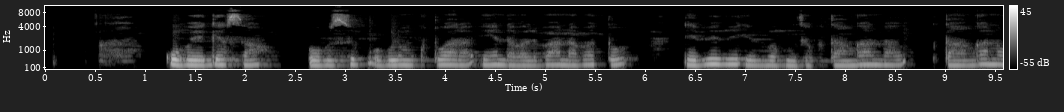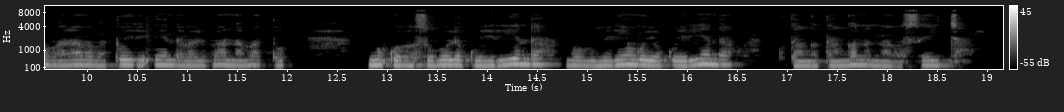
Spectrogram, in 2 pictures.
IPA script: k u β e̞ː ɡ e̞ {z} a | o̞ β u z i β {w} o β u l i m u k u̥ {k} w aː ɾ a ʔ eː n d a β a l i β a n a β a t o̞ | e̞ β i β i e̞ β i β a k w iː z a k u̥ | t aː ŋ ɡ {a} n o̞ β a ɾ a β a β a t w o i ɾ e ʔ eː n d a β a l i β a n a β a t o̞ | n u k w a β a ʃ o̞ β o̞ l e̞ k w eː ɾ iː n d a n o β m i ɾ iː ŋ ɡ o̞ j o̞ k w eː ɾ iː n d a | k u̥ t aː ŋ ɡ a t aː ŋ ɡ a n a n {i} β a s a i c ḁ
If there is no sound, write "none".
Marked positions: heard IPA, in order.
s, u, t, a, a

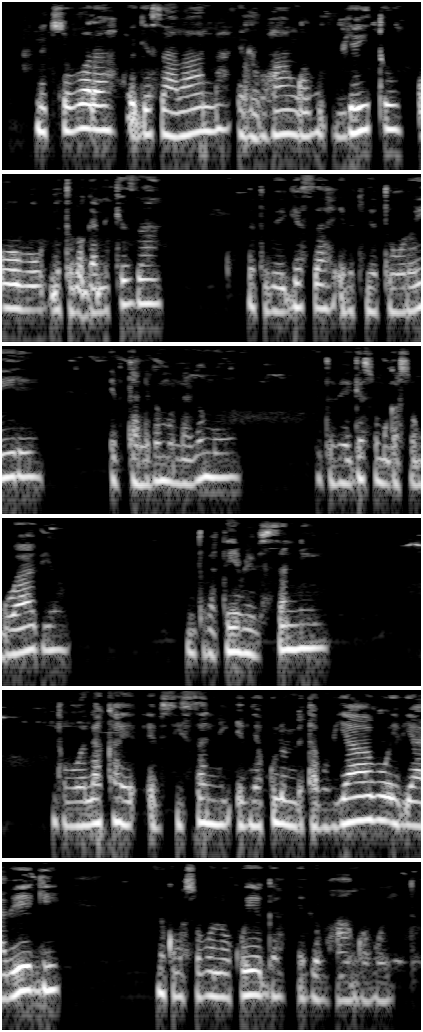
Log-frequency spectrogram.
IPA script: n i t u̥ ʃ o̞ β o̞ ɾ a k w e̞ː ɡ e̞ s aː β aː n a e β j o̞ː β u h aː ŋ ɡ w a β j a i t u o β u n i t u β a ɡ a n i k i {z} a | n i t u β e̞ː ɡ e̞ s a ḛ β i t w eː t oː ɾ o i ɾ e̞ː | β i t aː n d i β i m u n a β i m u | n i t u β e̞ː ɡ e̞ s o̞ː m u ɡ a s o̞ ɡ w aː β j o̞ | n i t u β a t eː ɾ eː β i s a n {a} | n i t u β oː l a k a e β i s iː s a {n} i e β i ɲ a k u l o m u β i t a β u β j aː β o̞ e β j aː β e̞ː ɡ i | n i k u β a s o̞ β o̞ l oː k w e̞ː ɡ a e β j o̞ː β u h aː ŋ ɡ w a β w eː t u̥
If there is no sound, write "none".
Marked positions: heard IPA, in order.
z, i, n

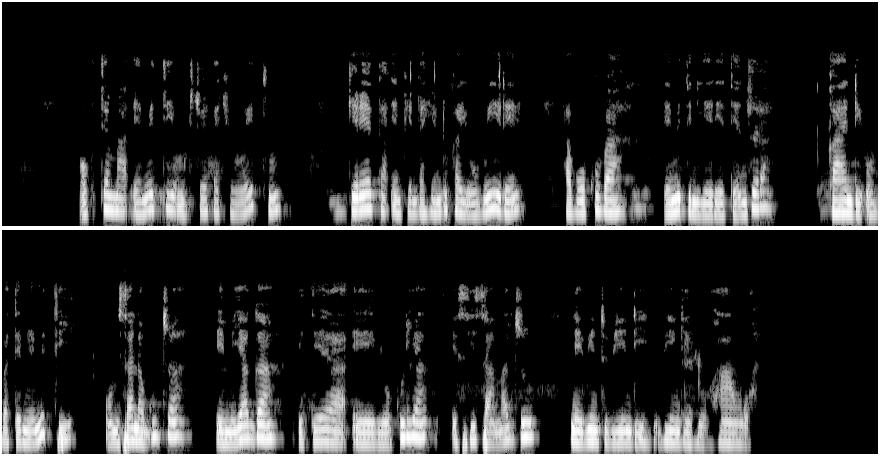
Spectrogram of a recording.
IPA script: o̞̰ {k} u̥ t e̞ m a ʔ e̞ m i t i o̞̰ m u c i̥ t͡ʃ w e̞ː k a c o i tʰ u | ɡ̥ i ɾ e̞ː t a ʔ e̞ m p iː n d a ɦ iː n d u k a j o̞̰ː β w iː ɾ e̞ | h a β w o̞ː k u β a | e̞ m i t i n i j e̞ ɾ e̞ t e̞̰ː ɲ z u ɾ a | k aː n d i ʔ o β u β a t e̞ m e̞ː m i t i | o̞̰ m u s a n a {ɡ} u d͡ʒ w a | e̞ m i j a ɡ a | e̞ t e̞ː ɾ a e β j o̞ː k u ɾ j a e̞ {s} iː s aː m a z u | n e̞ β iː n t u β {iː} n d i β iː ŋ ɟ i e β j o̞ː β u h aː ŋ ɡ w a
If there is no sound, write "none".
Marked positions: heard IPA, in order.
k, ɡ, s, iː

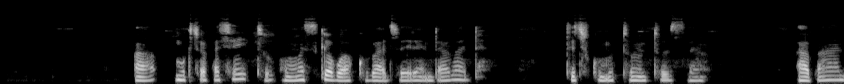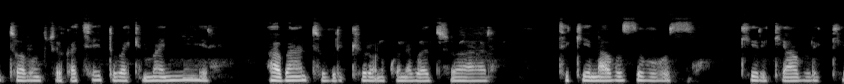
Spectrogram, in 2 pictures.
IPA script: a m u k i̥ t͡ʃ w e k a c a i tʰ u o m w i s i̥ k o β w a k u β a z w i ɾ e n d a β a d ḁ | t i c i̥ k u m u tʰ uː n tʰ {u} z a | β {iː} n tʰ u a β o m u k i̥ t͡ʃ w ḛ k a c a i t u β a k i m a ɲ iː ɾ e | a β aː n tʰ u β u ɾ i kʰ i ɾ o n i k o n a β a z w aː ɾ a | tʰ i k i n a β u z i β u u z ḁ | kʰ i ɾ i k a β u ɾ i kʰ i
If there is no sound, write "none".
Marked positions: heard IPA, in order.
u, aː

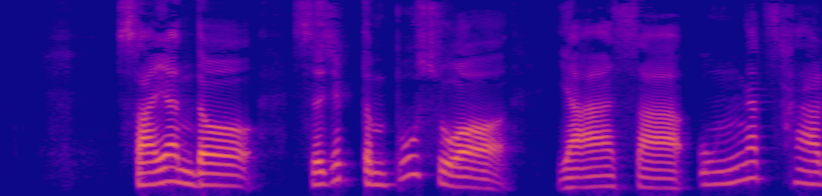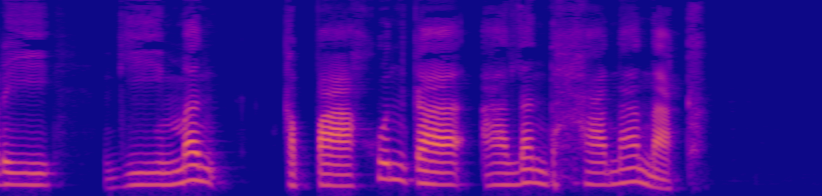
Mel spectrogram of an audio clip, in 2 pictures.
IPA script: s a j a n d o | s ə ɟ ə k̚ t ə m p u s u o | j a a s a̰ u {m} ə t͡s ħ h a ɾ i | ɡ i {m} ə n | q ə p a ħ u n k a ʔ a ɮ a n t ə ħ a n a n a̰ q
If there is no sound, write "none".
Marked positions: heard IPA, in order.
ŋ, m

